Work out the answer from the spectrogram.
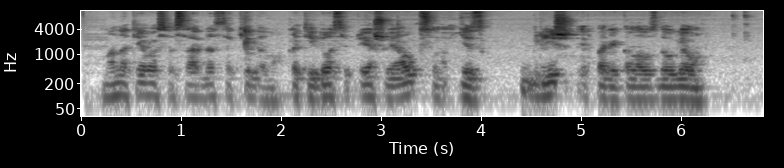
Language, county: Lithuanian, Vilnius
